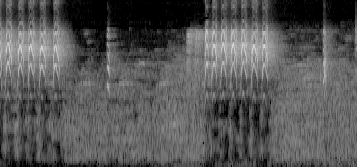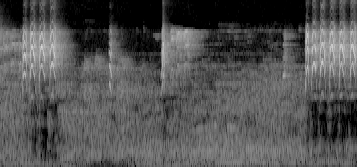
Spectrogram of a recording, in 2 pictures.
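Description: A yuhina sings in quick bursts of five or six high, sharp chips, each burst about half a second long. Scattered single high notes fall between the bursts.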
